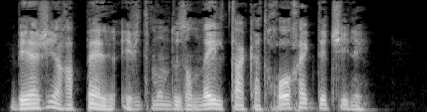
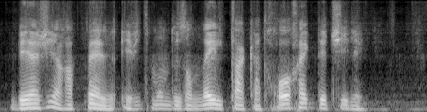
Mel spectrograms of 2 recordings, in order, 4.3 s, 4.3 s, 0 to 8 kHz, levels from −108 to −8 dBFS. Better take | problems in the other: first | noise reduction (neural separator model SepFormer DNS4)

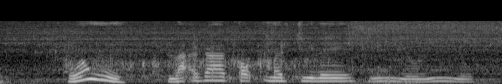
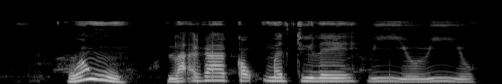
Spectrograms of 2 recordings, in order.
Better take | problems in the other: second | background sound (Sink (filling or washing) / Water tap, faucet); 10 dB below the speech

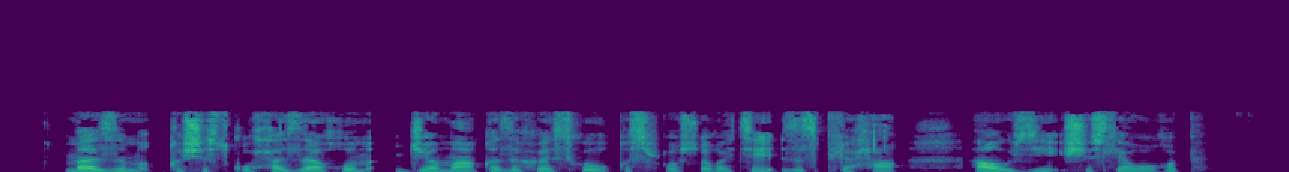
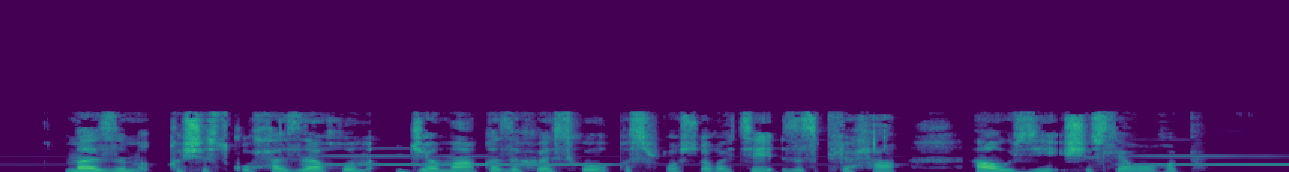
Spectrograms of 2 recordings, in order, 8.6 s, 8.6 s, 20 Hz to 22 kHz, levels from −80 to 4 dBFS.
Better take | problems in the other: first | noise reduction (classical method log-MMSE)

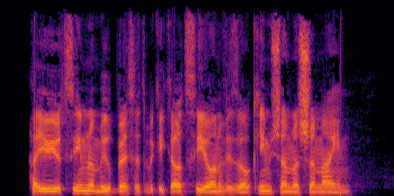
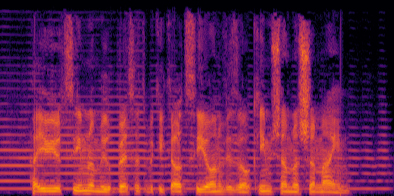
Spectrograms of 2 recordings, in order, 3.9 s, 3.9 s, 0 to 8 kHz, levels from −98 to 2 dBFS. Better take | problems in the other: first | background sound (Trumpet); 13 dB below the speech

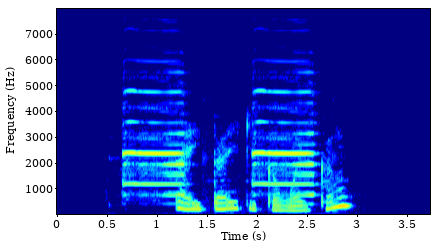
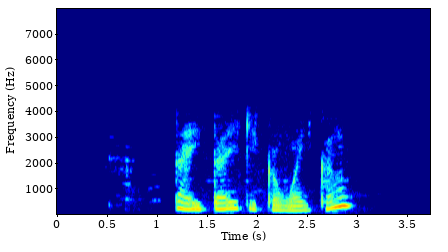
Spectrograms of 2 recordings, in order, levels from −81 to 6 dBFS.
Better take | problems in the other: second | background sound (Wind instrument, woodwind instrument); 4 dB above the speech

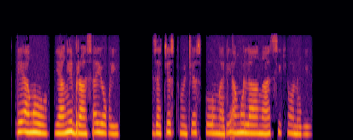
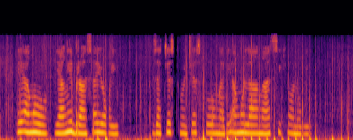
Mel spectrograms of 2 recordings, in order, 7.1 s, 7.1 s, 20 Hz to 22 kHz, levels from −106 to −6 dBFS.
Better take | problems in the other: first | background sound (Bird); 6 dB below the speech

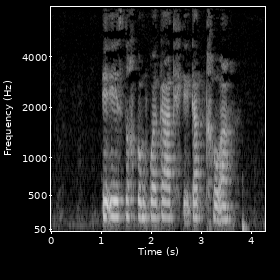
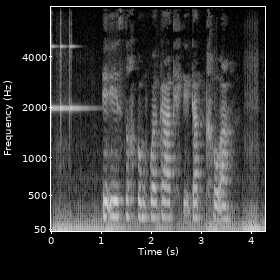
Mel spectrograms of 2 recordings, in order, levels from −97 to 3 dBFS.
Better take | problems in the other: first | background sound (Chink, clink + Purr); as loud as the speech

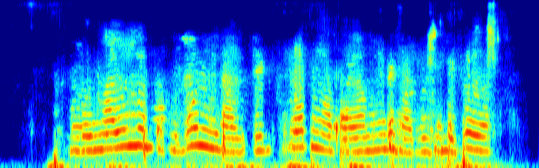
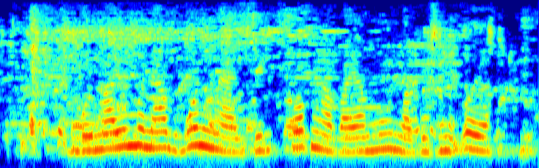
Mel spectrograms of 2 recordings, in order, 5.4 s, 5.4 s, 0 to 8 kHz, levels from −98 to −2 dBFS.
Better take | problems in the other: second | noise reduction (neural mask model Resemble Enhance denoiser)

